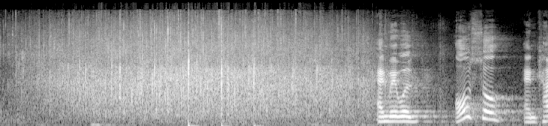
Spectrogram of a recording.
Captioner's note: applause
